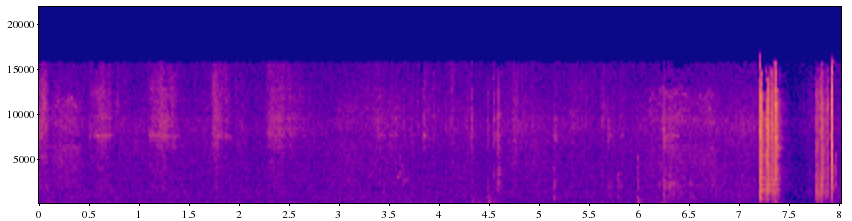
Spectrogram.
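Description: Faint scraping and a few light ticks of a hand tap being turned by a T-handle tap wrench in a bolt hole in a cast-iron exhaust manifold, chasing the threads after a broken bolt was removed. A short burst of sharp metallic clicks comes near the end.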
